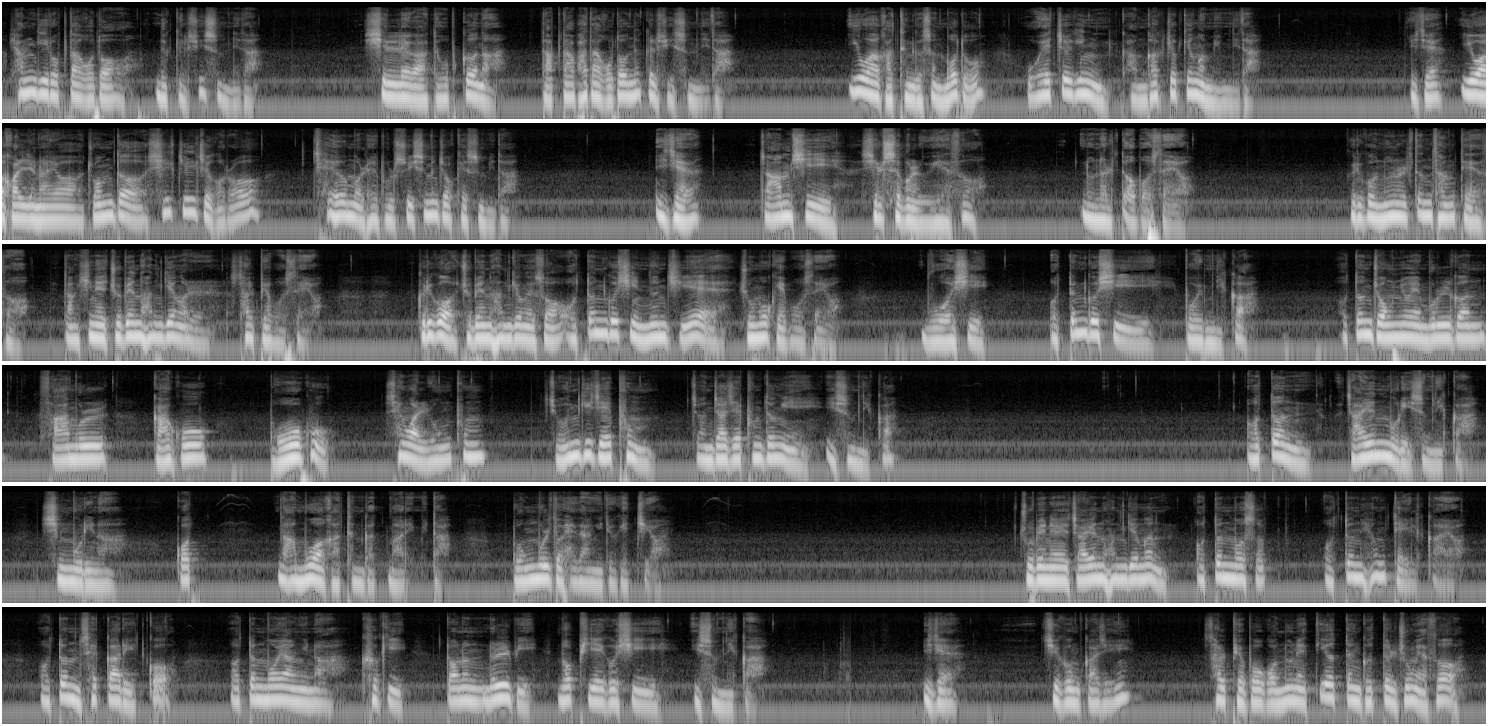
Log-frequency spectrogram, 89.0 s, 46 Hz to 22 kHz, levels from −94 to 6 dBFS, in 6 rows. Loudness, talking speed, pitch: -19 LUFS, 195 characters per minute, 125 Hz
